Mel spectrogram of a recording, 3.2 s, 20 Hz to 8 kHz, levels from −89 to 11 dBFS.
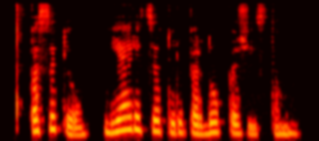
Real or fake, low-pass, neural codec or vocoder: real; 7.2 kHz; none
